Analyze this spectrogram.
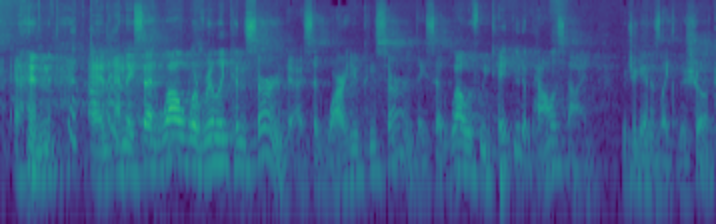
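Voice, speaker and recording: Amid noticeable background noise and audible room echo, a man with a fairly high pitch races along at a very fast pace with very wide pitch swings. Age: 20s. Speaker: activist. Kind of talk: panel talk. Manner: animated.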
